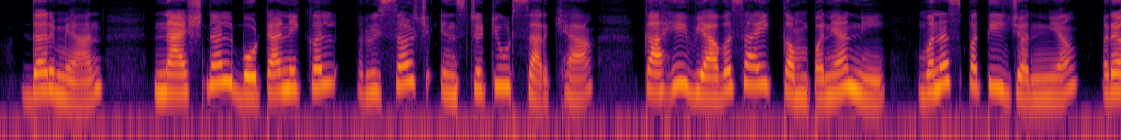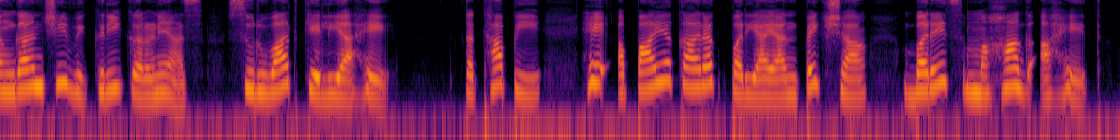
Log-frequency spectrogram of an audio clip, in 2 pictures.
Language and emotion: Marathi, neutral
